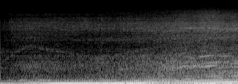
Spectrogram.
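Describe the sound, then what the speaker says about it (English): A car accelerates hard from low speed ahead of a braking test, the engine note rising loud and close as revs climb steadily throughout. "we're going to have to accelerate pretty hard for this one"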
